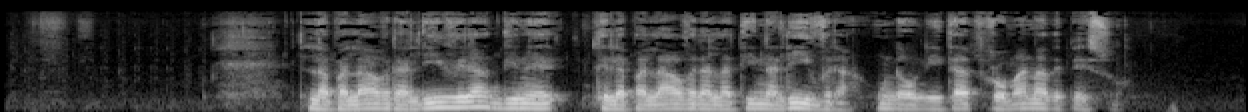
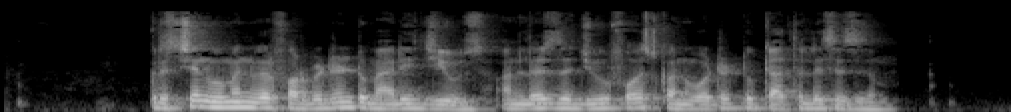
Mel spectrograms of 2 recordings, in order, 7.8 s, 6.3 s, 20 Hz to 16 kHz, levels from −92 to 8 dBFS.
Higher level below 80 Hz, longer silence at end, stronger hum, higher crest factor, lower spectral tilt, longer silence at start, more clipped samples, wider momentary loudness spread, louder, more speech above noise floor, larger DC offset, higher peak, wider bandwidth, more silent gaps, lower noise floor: about the same, -46 dBFS vs -44 dBFS; first, 0.85 s vs 0.7 s; neither; about the same, 16 dB vs 16 dB; about the same, -6 dB/octave vs -7 dB/octave; second, 0.3 s vs 0.95 s; neither; about the same, 11 LU vs 9 LU; first, -17 LUFS vs -24 LUFS; about the same, 47 dB vs 46 dB; neither; first, -2 dBFS vs -6 dBFS; about the same, 11.5 kHz vs 11.5 kHz; neither; second, -63 dBFS vs -68 dBFS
